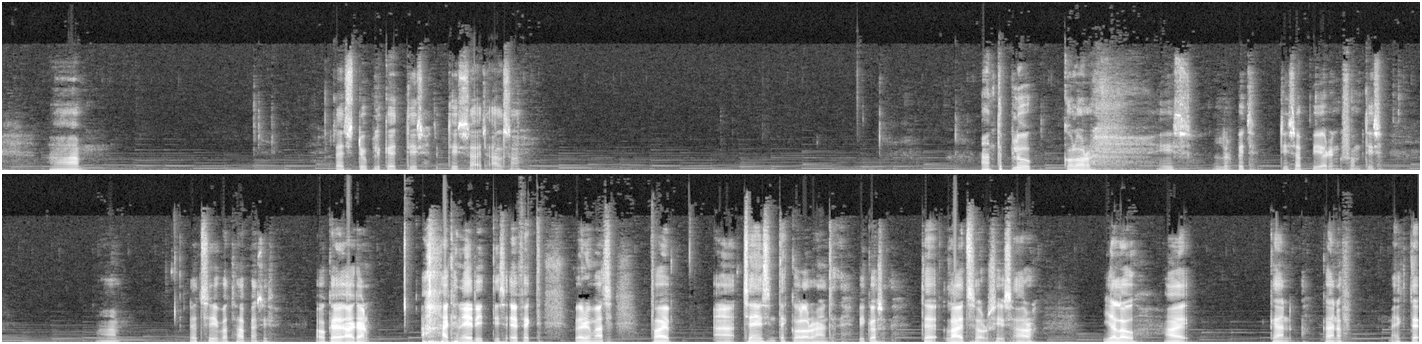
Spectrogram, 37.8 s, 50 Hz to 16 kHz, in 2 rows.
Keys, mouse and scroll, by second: 3.5 shift+z, 4.5 shift+d, 5.0-6.9 drag, 6.4-8.1 middle drag, 6.9 shift+z, 8.2 middle click, 9.7-11.4 middle drag, 11.4-12.9 scroll up 1, 12.9-16.0 middle drag, 16.0-16.8 scroll up 1, 17.7-20.3 right drag, 20.1-21.9 middle drag, 21.9-23.0 drag, 26.2-30.8 drag.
